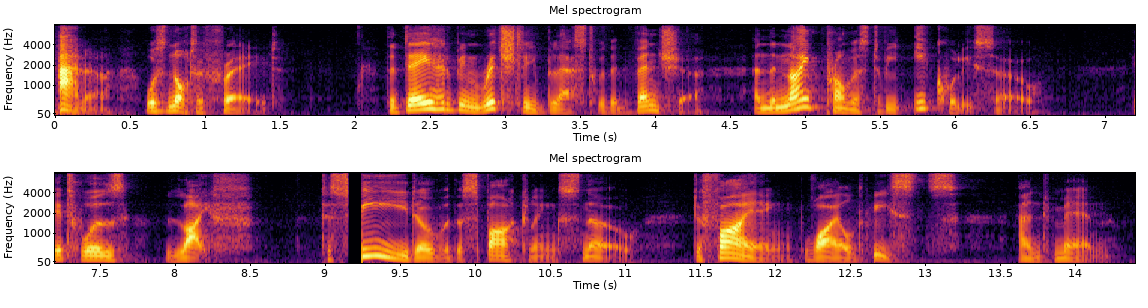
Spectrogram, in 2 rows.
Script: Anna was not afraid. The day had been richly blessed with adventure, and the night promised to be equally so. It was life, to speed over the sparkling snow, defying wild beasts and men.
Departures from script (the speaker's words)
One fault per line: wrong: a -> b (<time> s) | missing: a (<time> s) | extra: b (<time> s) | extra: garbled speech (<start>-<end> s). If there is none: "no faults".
no faults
